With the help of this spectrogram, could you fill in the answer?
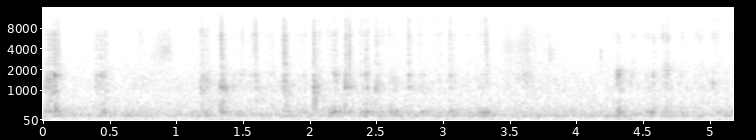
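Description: A wooden stylus scratches lines into the coating of a flat, black-coated scratch-art card. The result is a quiet, continuous dry rasping and rubbing, broken by short, sharper strokes with bright, hissy edges.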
